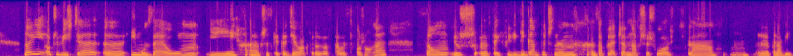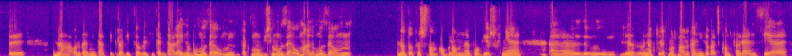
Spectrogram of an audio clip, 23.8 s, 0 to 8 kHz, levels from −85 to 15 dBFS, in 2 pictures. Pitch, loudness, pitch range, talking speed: 210 Hz, -15 LUFS, 200-230 Hz, 140 wpm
